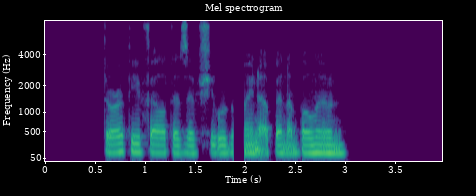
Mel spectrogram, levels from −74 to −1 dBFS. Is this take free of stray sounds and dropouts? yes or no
no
